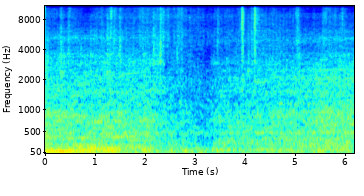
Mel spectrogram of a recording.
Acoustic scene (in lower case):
bus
